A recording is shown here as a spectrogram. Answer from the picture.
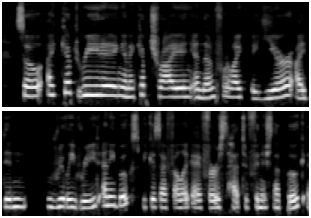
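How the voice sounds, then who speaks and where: With a Dutch accent and lively intonation, a woman speaks at a fairly high pitch and a moderate pace in a dry, close sound with no echo. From Netherlands. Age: 20s. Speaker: booktuber. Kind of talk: casual vlog talk.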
